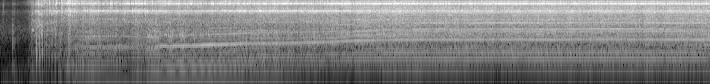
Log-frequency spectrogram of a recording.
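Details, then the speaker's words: Two-stroke leaf blower, restarted: snaps to life and settles into a steady, even high-pitched drone with a clean rising pitch on throttle; pretty good power, normal running. "I mean, it seems to have pretty good power and everything."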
